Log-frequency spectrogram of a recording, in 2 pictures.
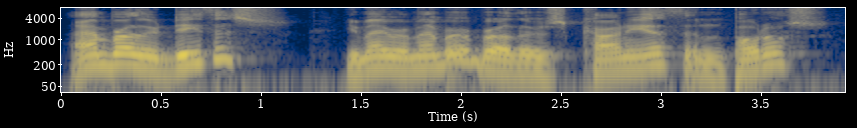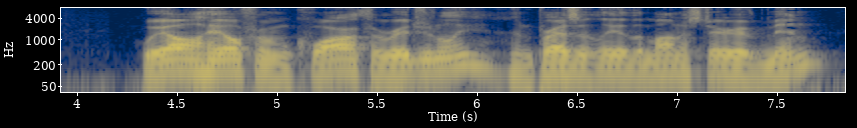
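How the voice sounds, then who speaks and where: A man's voice: mid-range voice, expressive, fairly quick, a little mellow, pitched above the performer's own voice, lightly acted. A man voicing an earnest monk who speaks formally for his weary brothers in a fantasy story.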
